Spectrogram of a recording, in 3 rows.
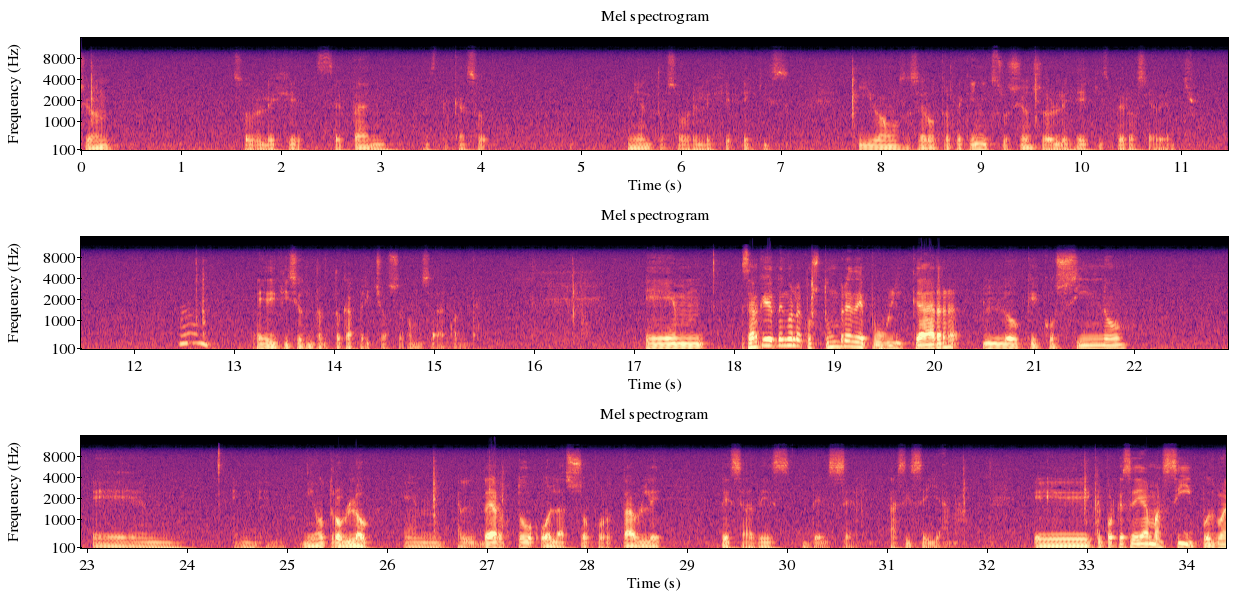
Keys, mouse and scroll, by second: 0.3 e, 5.7 click, 7.3 right click, 8.3 shift+right click, 9.6 e, 11.5 click, 11.9 scroll down 2, 12.7 Tab, 15.7 right click, 16.4 Tab, 16.8 right click, 18.9 shift+right click, 19.2-22.3 shift+middle drag, 22.4-23.0 scroll up 1, 27.9 click, 31.0 click, 33.1 ctrl+r, 33.9 click.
